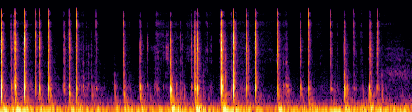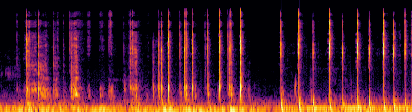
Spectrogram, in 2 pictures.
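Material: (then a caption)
Plastic. Fingertips and painted nails rapidly tap and scratch the glossy iridescent face of an empty, vent-mounted car phone holder in a truck; it has a small, hollow plastic body and chrome-look side arms. The sound is a quick run of sharp, dry plastic clicks with scratchy passes in between, over a steady low hum.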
